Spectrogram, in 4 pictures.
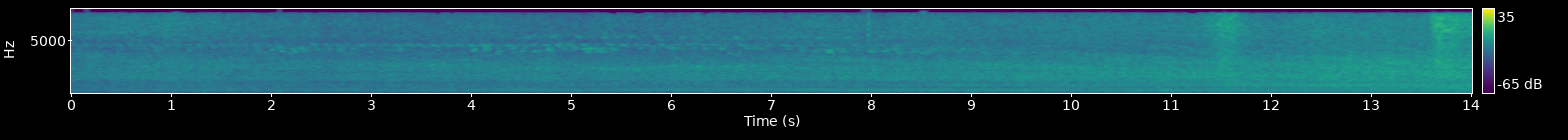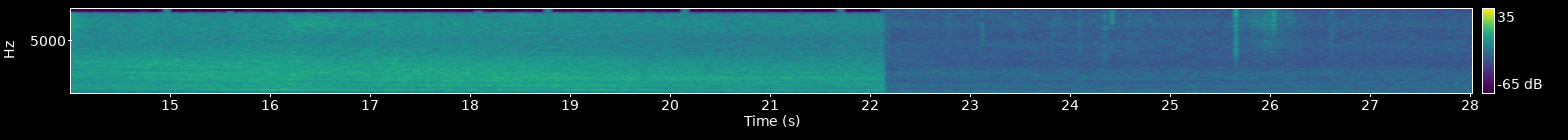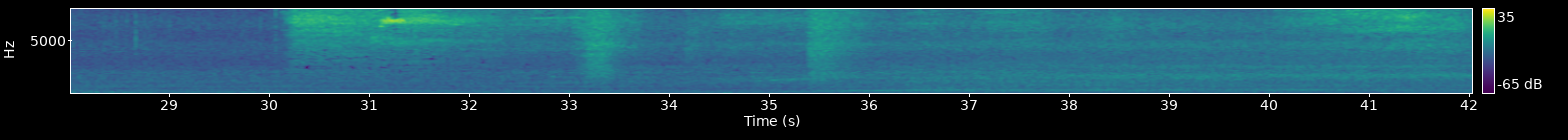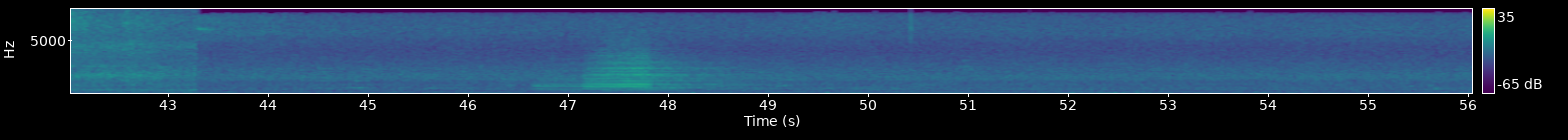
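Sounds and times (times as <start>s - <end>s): high hiss: 0.0s - 22.2s, 29.9s - 45.7s
electric locomotive hum: 0.0s - 56.0s
train wheels rumbling on rail: 0.0s - 56.0s.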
